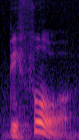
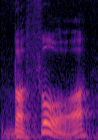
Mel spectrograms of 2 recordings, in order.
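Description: First: The first vowel is a short i sound. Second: The first vowel is a schwa sound. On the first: "頭一個音節個e 都變成個短嘅i 音" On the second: "佢哋用咗個模糊元音"

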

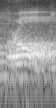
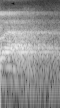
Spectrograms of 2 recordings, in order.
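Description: First: The r-sound is thick with a deep, rounded vowel. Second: The r-sound is thin with a light, open vowel. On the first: The speaker calls it right. "Kama tebalah roh tu" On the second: The speaker calls it wrong. "bukan ra"

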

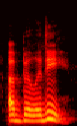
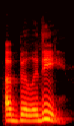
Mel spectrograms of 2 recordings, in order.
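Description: First: The middle T is said like a soft D sound. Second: The middle T is said like a soft D sound.

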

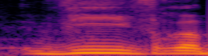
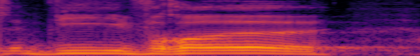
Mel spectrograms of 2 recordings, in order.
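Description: First: The final e is silent. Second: The final e is pronounced as a vowel. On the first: This is how the word is normally spoken. "the silent E" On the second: This is how the word is voiced in song. "the voicing that I discovered in French song of the silent E"

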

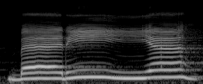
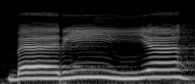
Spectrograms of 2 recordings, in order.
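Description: The two takes are said the same way.

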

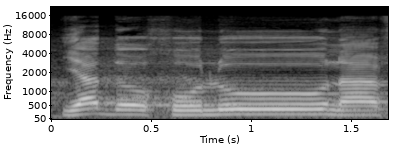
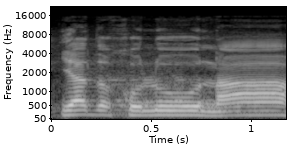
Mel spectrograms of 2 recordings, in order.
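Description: First: The final syllable na is kept short. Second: The final syllable na is drawn out long. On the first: The speaker calls it right. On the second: The speaker calls it wrong.

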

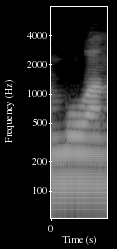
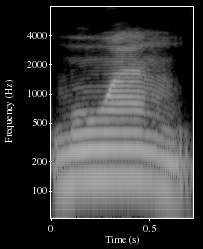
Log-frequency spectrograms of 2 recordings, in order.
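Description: First: The syllable has a mid level tone. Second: The syllable has a falling tone. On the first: "มอวองอมวง" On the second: "ไม้เอก"

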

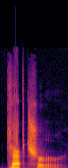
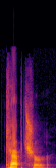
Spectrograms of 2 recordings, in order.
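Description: Both takes have the same delivery.

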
